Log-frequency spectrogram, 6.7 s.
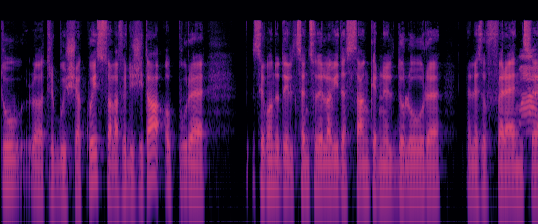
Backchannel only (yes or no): no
